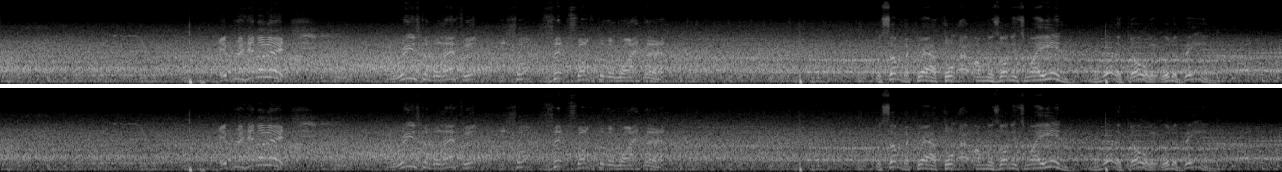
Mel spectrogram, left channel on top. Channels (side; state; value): right; quieter; 5.2 dB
